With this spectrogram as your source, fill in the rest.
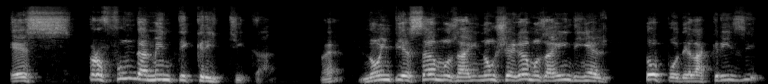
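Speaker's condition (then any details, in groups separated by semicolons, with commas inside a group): No condition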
